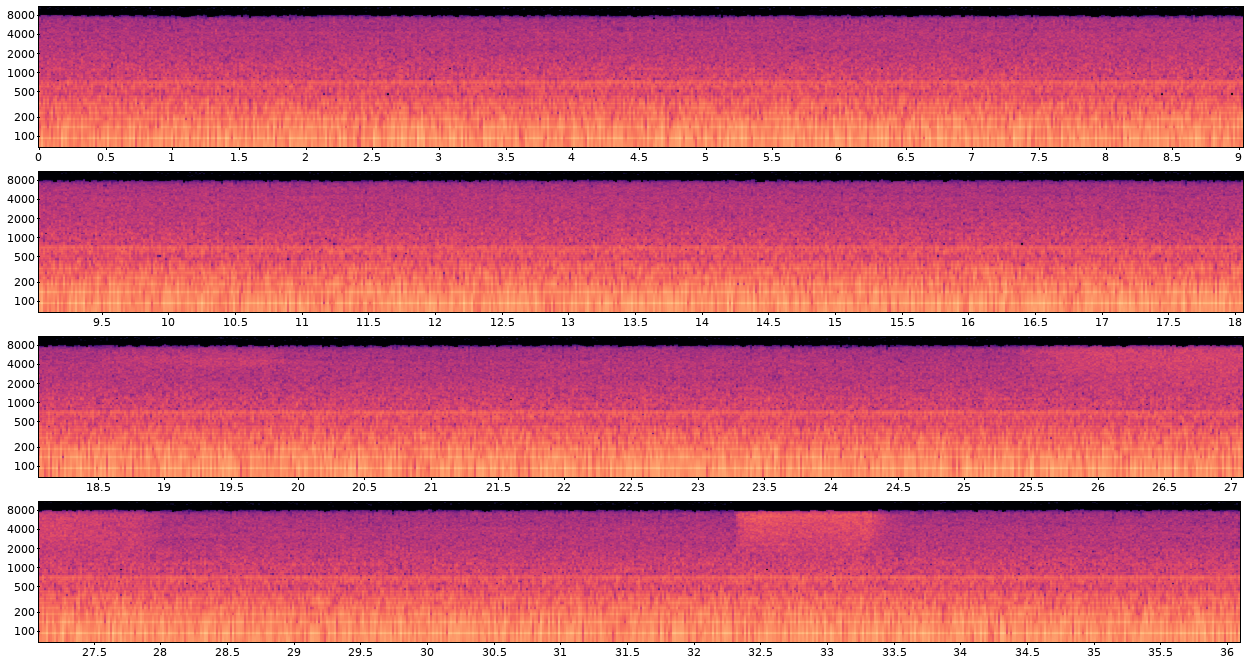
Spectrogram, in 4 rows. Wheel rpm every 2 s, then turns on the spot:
0, 0, 0, 0, 0, 0, 0, 0, 0, 0, 0, 0, 0, 0, 0, 0, 0, 0.
none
